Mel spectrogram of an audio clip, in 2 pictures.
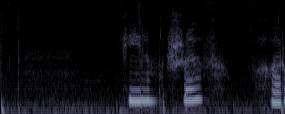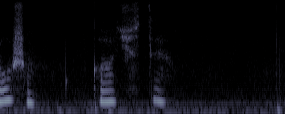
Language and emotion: Russian, sad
